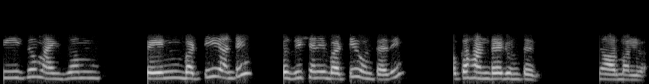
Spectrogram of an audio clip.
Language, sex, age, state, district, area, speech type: Telugu, female, 18-30, Telangana, Medak, urban, conversation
